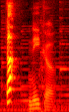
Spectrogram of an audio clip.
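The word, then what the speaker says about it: Neko: Try N E KO. Try that one. Well, I'm waiting. Nico, there you go. That's how you say it.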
